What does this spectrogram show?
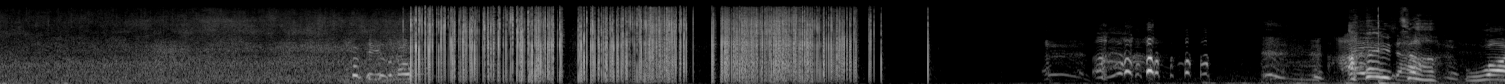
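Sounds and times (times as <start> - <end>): fireworks banging and crackling: 0.0 - 9.5
man exclaiming: 13.3 - 15.0.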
